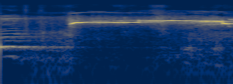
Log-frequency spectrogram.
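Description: At a pigeon-flying contest, a shrill, sustained whistle blows steadily for about a second, preceded by a brief lower whistled tone.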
